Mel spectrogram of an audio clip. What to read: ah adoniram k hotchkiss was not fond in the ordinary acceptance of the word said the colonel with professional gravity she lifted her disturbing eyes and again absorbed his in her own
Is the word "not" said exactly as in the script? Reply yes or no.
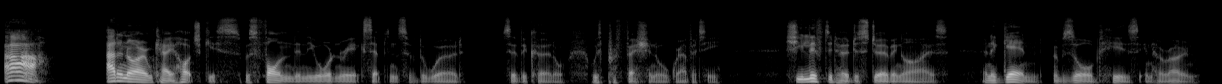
no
